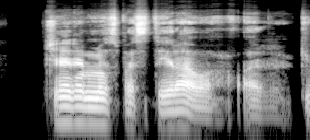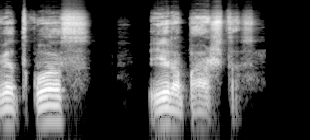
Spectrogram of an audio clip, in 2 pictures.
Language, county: Lithuanian, Šiauliai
